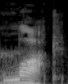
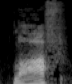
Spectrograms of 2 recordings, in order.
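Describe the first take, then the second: First: The word ends with a ch sound. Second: The word ends with an f sound. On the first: The speaker calls it right. "Like Loch Lomond, Loch Ness" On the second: The speaker calls it wrong. "No, you'd be wrong"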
